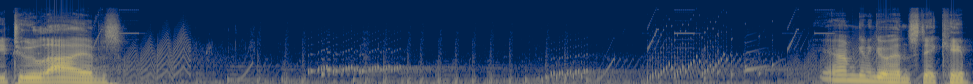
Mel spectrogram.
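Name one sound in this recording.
Bouncy electronic game music plays throughout.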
